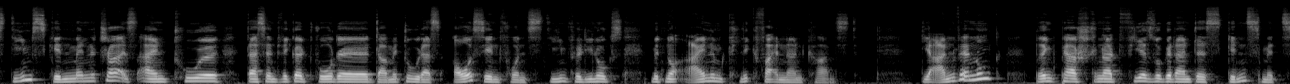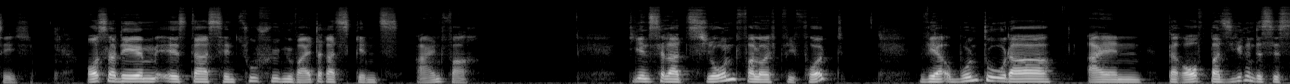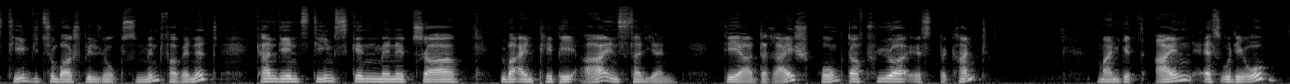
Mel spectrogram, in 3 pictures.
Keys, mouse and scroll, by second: 35.6 click.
